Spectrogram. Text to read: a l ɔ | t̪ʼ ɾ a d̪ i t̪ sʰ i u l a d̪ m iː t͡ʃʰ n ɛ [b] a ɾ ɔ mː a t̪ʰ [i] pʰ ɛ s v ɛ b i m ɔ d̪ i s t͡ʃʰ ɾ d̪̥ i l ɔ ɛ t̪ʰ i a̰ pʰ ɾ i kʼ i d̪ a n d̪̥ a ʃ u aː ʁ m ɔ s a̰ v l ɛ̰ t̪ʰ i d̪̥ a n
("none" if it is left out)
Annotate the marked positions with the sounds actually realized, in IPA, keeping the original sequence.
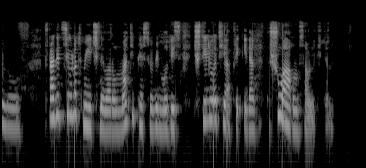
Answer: v, i

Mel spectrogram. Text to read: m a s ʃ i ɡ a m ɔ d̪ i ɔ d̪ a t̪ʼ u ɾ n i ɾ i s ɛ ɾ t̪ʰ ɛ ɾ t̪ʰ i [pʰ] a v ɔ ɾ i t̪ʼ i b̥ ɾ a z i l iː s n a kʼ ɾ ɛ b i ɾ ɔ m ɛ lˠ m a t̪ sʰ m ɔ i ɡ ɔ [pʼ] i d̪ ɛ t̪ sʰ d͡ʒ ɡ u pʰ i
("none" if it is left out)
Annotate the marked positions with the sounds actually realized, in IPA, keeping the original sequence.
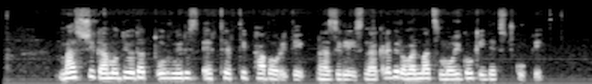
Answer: pʰ, kʼ

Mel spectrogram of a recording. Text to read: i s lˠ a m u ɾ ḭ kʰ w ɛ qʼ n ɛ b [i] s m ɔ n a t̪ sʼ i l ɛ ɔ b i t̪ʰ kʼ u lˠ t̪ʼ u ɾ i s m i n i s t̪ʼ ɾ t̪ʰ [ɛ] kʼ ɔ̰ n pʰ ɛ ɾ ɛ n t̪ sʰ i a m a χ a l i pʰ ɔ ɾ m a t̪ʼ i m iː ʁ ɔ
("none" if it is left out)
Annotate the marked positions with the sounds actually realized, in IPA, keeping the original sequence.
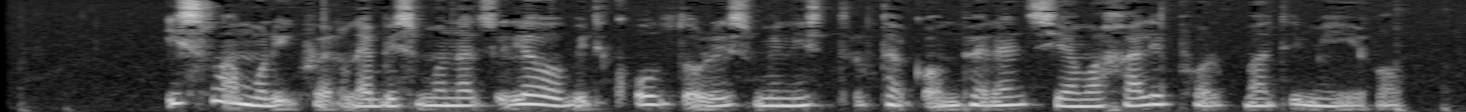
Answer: i, a

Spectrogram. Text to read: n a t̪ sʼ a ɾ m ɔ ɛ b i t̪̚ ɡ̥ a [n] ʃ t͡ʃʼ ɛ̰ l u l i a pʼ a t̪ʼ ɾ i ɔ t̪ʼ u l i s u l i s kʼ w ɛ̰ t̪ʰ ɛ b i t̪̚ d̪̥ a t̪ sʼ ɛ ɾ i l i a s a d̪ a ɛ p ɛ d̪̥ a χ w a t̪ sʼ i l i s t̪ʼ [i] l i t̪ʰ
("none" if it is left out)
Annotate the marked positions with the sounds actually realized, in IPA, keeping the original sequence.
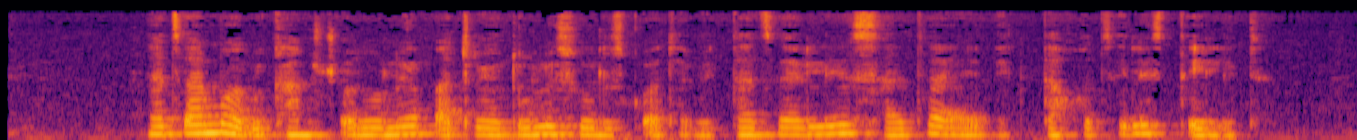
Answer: m, i

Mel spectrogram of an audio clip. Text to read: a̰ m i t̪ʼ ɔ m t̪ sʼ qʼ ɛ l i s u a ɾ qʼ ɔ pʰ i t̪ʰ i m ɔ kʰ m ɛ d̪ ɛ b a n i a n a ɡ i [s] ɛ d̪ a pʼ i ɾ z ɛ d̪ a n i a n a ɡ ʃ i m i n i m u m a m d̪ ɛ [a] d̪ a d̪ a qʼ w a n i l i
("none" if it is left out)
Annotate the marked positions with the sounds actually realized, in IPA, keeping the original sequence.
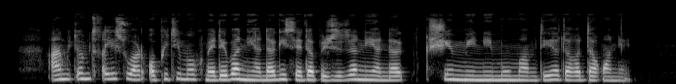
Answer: s, a

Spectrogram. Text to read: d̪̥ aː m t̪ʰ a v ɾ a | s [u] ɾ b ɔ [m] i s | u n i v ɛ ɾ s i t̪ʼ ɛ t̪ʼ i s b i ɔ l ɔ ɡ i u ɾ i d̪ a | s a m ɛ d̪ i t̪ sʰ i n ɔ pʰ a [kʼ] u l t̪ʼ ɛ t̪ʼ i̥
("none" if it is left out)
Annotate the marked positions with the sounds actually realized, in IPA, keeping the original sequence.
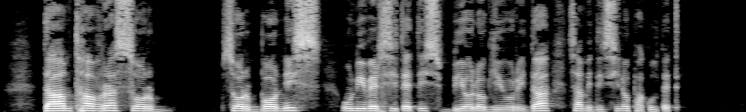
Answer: ɔ, n, kʼ

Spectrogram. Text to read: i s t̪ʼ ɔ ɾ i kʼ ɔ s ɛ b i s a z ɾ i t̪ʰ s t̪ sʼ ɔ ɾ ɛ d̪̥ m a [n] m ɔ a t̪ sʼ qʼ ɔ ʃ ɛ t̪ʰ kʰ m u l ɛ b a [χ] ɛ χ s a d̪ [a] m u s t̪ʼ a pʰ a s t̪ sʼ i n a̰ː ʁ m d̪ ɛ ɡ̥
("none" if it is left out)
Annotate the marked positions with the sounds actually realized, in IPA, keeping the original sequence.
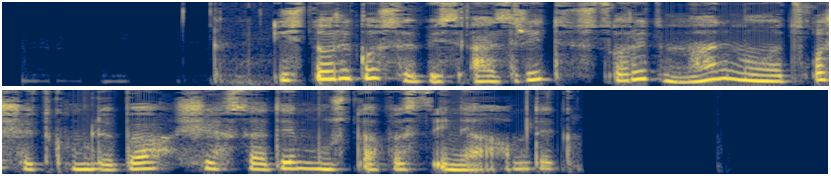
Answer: n, ʃ, ɛ

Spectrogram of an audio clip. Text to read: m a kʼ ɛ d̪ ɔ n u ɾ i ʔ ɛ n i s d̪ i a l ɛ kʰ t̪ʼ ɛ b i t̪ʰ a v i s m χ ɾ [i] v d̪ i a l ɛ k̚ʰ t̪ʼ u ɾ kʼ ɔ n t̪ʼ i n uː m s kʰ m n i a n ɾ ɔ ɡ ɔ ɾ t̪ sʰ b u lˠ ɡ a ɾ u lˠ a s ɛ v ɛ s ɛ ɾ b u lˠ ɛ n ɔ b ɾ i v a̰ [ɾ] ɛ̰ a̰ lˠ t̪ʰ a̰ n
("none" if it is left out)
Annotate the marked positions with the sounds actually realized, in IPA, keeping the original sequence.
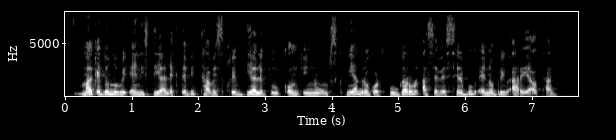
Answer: i, ɾ

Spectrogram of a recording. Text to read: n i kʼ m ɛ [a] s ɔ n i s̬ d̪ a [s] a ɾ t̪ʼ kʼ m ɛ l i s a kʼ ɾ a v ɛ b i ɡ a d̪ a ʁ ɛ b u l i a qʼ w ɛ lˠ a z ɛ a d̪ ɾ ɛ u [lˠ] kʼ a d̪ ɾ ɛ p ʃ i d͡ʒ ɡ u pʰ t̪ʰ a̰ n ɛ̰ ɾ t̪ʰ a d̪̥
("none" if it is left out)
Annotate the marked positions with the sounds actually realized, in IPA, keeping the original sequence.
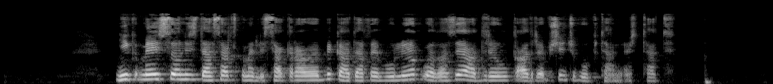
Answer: i, s, lˠ

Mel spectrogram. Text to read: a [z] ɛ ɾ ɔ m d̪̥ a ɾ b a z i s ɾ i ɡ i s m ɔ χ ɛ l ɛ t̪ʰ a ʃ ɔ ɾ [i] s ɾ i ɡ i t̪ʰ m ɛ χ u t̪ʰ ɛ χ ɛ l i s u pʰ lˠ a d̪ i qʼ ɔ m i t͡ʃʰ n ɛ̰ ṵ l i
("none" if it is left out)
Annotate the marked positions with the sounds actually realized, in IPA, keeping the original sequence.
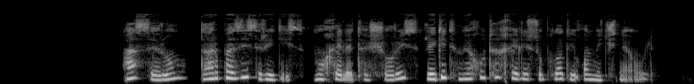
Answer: s, i

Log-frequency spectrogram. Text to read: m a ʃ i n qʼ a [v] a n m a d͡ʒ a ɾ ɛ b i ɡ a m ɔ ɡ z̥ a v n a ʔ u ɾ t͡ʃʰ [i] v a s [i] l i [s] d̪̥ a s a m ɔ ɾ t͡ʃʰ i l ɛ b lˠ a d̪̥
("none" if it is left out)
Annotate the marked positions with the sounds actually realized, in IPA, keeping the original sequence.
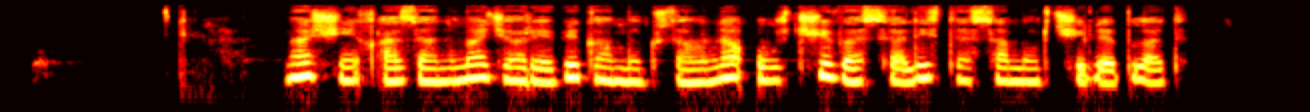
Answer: z, i, a, s

